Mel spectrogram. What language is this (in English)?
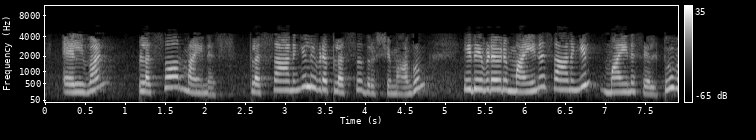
Malayalam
